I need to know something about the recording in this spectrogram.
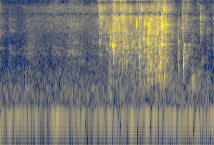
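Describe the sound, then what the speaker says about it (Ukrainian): Milk poured into a cooking pot for macaroni, a soft splashing pour starting about halfway through over a steady low hum from the kitchen. "Заливаємо молоко."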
